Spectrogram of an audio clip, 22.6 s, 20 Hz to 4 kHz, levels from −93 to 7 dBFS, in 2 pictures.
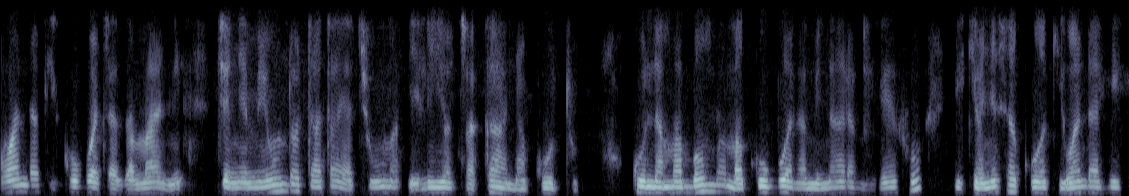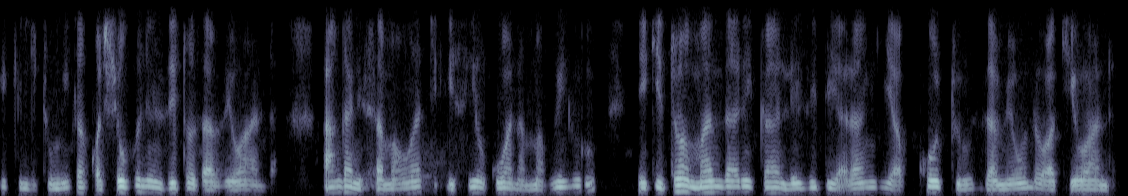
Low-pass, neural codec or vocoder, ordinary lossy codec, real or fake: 3.6 kHz; codec, 24 kHz, 6 kbps, HILCodec; Opus, 32 kbps; fake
